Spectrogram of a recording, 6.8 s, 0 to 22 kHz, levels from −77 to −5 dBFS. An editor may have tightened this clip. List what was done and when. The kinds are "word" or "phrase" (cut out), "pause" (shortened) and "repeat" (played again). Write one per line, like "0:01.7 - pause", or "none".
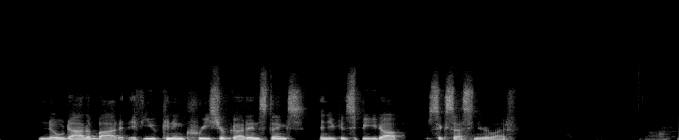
0:03.1 - pause
0:04.2 - pause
